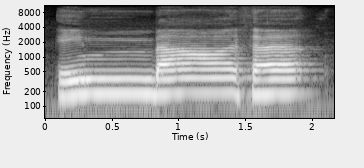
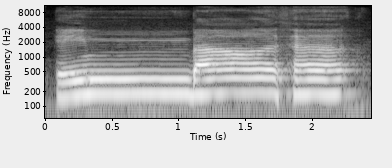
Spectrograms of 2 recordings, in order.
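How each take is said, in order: The two takes are said the same way.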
